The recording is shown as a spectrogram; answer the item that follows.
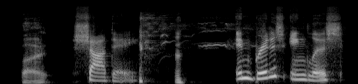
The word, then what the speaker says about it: Sade: In American English, her first name is usually pronounced as Sade. Sade. But? Sade.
